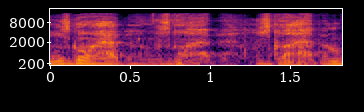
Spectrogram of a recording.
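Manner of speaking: hushed, imitated waiting to see; anxious anticipation. Leon watching her eat the pastries, hushed anticipation. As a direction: mutter it low under your breath, watching.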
